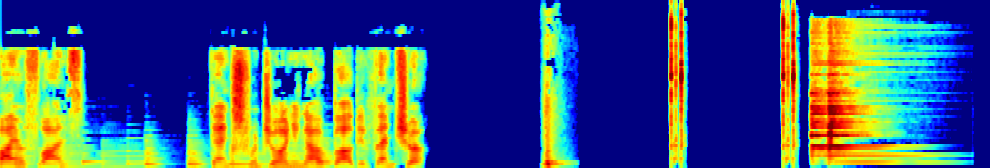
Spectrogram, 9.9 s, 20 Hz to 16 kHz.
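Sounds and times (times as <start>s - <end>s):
sharp clicks: 6.7s - 6.9s, 7.8s - 8.0s
notification bell ding: 8.1s - 9.8s.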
